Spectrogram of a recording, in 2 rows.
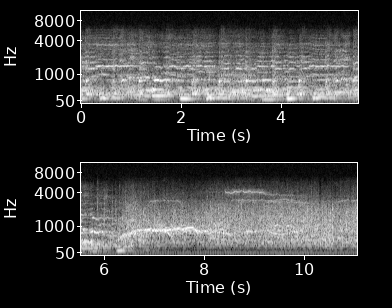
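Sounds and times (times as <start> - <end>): audience applauding: 5.8 - 11.0
crowd cheering: 6.1 - 11.0.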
